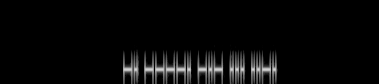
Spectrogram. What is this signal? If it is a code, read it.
Morse code, heard as a keyed tone, about 44 wpm, 700 Hz. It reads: N9KSF
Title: USA Call Signs Repeated 2x 45wpm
